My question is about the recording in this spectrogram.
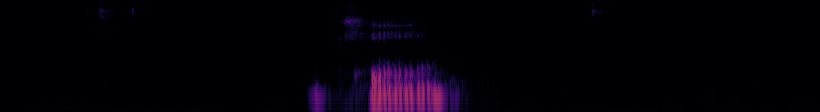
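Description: Faint, sharp computer mouse clicks: a quick double click about half a second in and a single click about three seconds in.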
